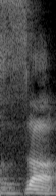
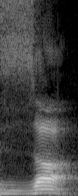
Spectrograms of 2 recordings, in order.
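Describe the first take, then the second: First: The letter sounds close to an s. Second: The letter has a clear buzzing z sound. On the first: The speaker calls it wrong. "It's not za" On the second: The speaker calls it right. "It's got the z sound in it"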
